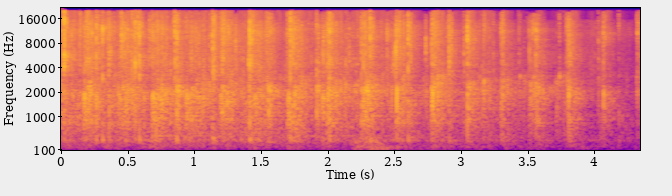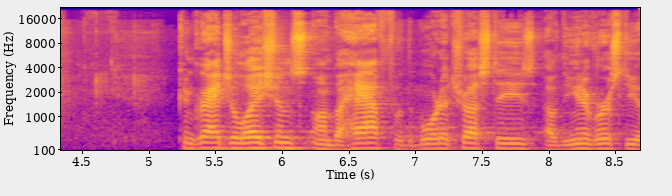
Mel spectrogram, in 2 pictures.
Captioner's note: applause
